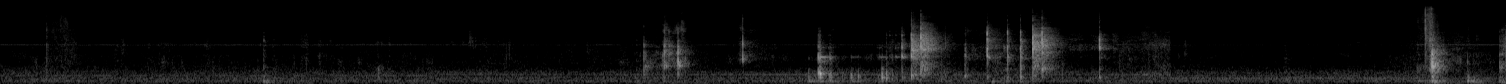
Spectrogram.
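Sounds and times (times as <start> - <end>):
kitchen items clicking and knocking: 8.1 - 11.2.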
